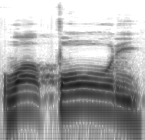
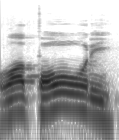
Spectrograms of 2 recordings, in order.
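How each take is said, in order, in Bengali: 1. 'ত'-এর পরের স্বরধ্বনিটি একটি পূর্ণ 'o'-র মতো শোনায়। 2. 'ত'-এর পরের স্বরধ্বনিটি একটি পূর্ণ 'o'-র মতো শোনায়।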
